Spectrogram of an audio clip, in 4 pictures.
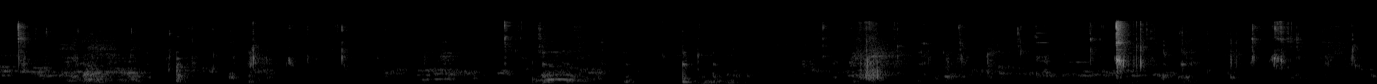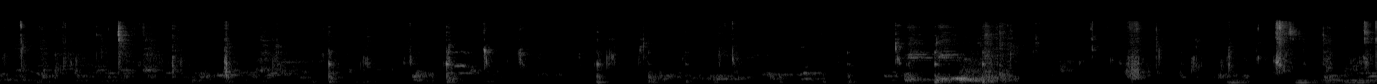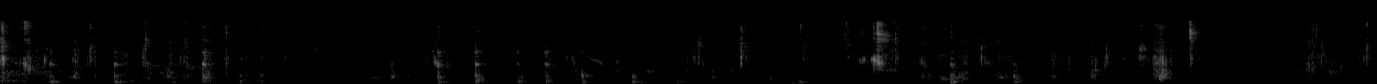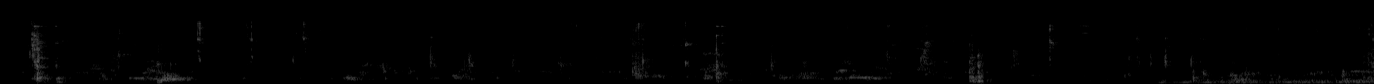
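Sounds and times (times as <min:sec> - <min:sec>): chewing and biting food: 0:00.0 - 0:04.2, 0:04.9 - 0:55.0.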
